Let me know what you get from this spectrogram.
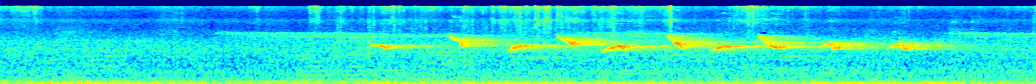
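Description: A bird singing a quick phrase of about five repeated two-note figures, each a short lower note followed by a higher note that falls, starting about two seconds in and lasting under three seconds, over a steady low background rumble.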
